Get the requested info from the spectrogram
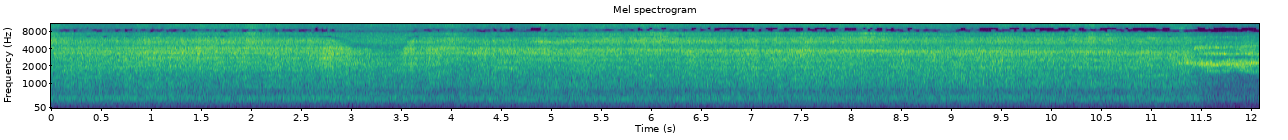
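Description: Steady, loud rushing noise of a train running, with a high metallic squeal of wheels starting near the end.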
